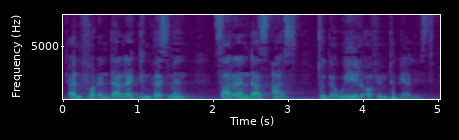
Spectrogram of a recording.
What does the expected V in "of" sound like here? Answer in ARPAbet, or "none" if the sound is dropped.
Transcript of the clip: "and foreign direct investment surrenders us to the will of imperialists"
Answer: F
